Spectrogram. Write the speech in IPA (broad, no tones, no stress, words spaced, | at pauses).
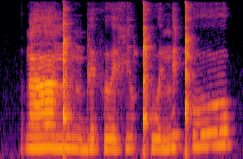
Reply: ɗãːŋ͡ǃuŋ beθɯe̯ xio̯ǃʰue̯ ŋeǃʰoː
